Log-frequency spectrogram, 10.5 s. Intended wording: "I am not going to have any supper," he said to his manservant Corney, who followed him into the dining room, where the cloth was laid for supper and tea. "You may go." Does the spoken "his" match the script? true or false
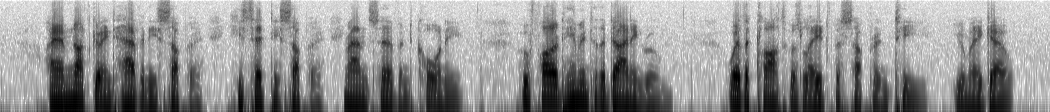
false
